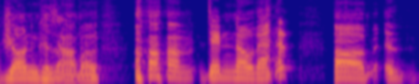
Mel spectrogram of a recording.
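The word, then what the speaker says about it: Jin Kazama: Mishima and what I found out apparently is pronounced JN Kazama um didn't know that um you know that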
